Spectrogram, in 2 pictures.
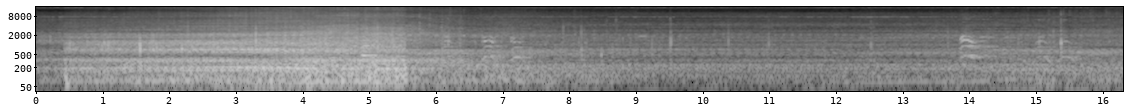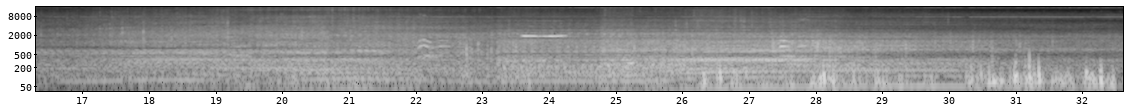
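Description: Volkswagen Transporter T5 pickup's 2.5 TDI five-cylinder turbodiesel driving slowly, with its tyres on gravel. It is loudest over the first few seconds, lower through the middle, and louder again in the second half.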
